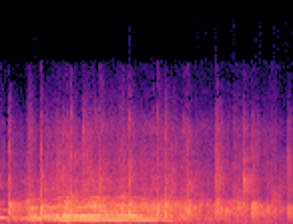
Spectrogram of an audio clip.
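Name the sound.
audience round of applause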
